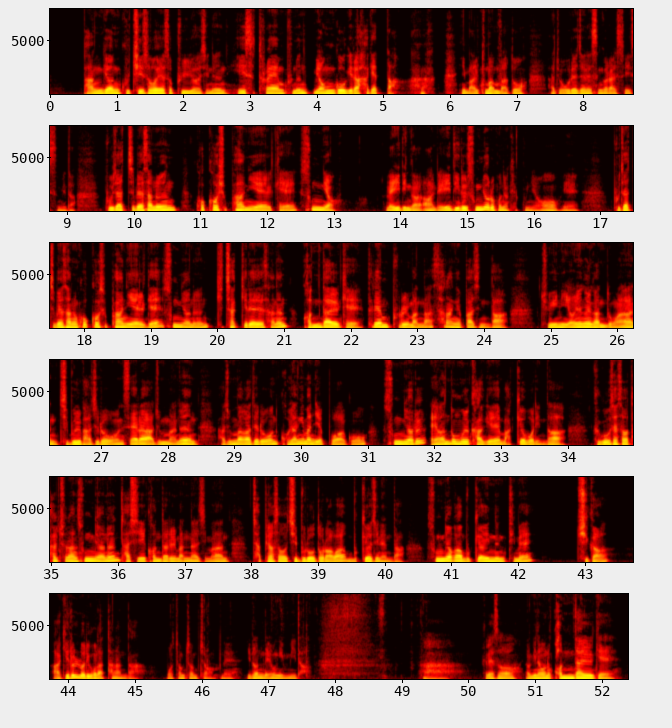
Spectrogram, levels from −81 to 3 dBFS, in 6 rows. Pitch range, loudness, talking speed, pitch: 105-150 Hz, -24 LUFS, 280 characters per minute, 125 Hz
